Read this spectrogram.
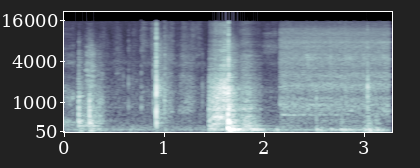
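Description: A plastic device clicks and knocks as hands handle it.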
